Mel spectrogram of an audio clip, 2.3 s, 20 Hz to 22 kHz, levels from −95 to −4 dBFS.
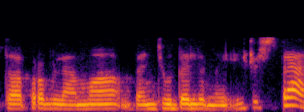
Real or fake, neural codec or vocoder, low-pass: real; none; 5.4 kHz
